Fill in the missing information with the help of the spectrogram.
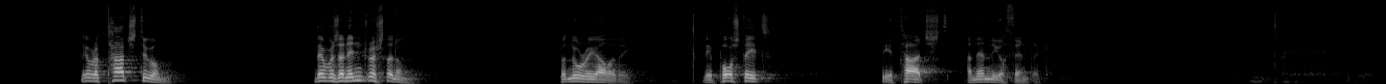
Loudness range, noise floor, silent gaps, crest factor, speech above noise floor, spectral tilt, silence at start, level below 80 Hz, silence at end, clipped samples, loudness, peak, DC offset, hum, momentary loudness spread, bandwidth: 5 LU; -76 dBFS; none; 22 dB; 46 dB; -6 dB/octave; 0.8 s; -72 dBFS; 3.5 s; under 0.1%; -30 LUFS; -12 dBFS; under 0.1%; none; 18 LU; 18.5 kHz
